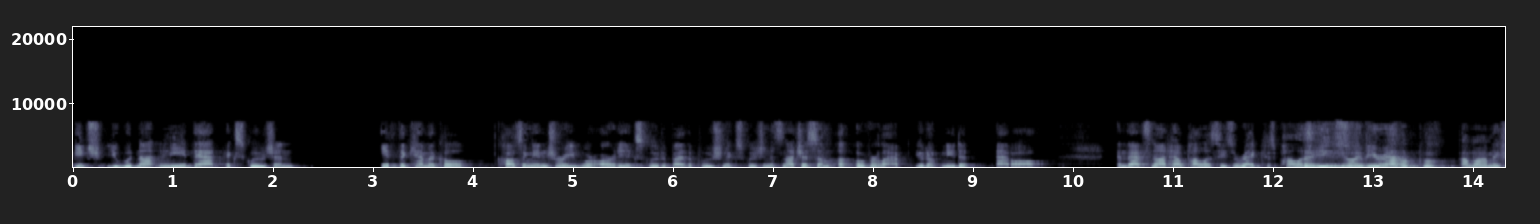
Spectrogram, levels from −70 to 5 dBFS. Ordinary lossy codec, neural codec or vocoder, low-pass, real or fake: MP3, 32 kbps; codec, 16 kHz, 1 kbps, X-Codec, WavLM features, trained on Multilingual LibriSpeech; 7.2 kHz; fake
